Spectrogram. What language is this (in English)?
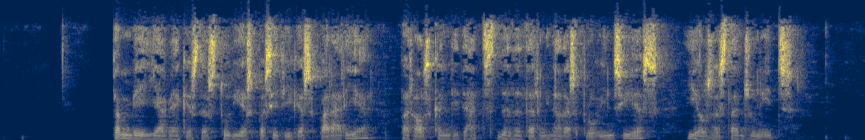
Catalan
